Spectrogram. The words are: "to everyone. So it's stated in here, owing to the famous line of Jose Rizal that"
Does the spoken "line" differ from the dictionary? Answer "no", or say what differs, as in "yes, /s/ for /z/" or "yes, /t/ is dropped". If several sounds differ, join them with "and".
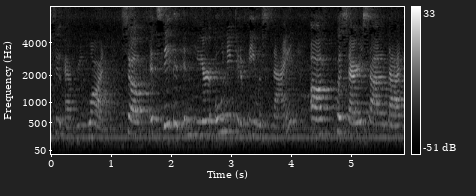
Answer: yes, /n/ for /l/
